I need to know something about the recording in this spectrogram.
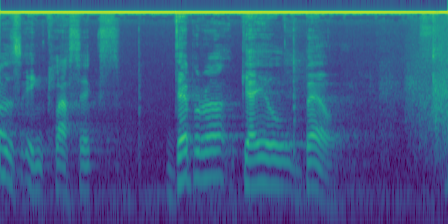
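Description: A man reads out names through a loudspeaker in a large echoing hall.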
